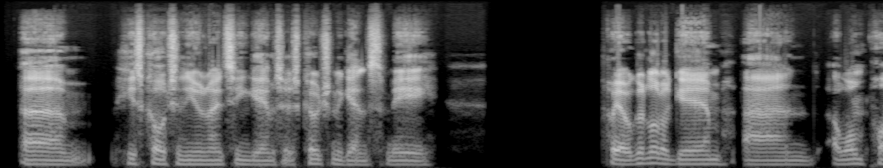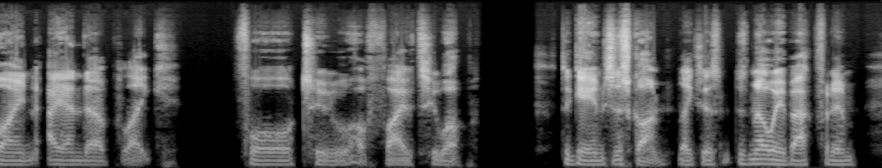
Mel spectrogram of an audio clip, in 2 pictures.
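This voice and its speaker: A man with a North Welsh accent, fairly low pitch, bright, sharp tone, monotone delivery and long, frequent pauses, in a dry, close, echo-free, very clean recording with a silent background. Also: moderate pace. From North Wales (Anglesey). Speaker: podcast co-host and youth football coach. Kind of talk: casual chat.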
